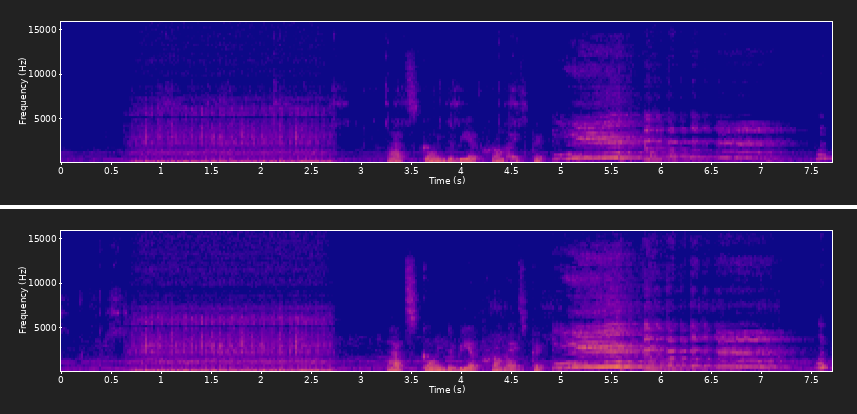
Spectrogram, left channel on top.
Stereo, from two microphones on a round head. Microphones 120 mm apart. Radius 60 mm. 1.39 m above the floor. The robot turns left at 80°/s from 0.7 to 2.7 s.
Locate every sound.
3.2 s a woman speaking: 75° right (ahead or behind), 1.1 m
4.9 s laughter: 85° right, 1.4 m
